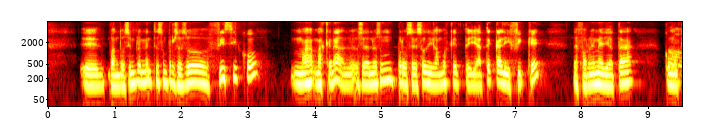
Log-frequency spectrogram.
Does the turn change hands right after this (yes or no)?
no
